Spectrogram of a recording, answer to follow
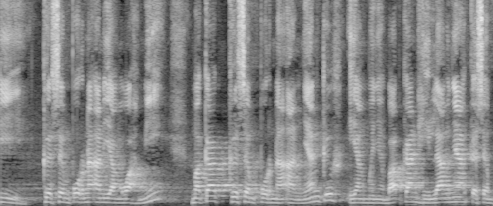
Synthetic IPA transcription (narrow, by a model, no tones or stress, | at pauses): i | kəsəmpurnaʔanjaŋwaɦmi | makakəsəmpurnaʔanɲaŋkɨhjaŋməɲəbap̚kanɦilaŋɲakəsəm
